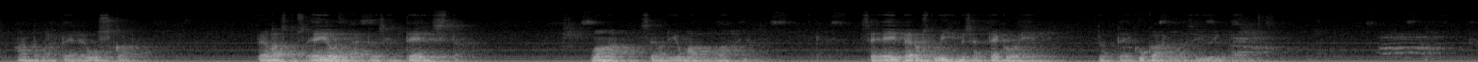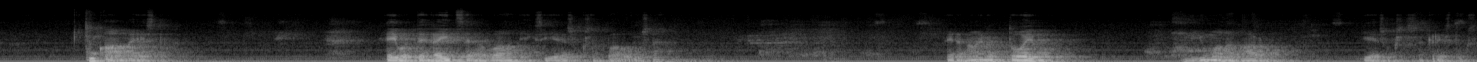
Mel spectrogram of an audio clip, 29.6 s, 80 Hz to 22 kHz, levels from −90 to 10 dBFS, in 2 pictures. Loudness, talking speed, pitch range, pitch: -29 LUFS, 80 wpm, 95-150 Hz, 110 Hz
